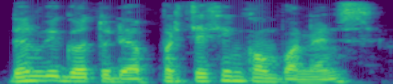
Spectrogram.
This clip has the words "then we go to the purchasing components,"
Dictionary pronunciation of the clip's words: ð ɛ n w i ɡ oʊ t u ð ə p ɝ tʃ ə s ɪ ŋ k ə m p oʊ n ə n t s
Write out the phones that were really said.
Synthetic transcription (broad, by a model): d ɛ n w i ɡ oʊ t u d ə p ɝ tʃ ə s ɪ ŋ k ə m p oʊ n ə n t s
